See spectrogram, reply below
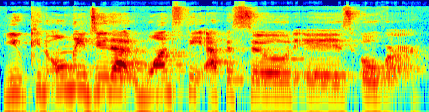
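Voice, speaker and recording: A woman hosting a live web show, promoting an event and reading social media news in a brisk, promotional way. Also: mid-range voice, roomy sound, background noise. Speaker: host.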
